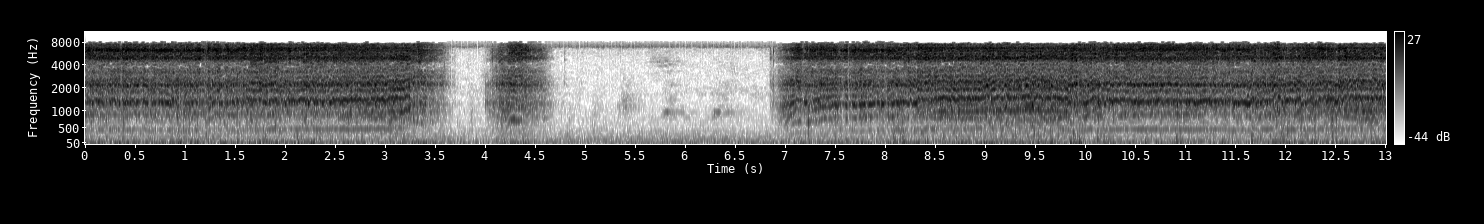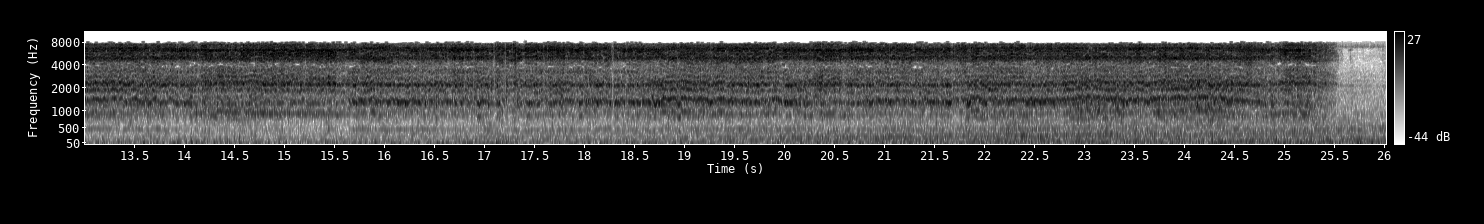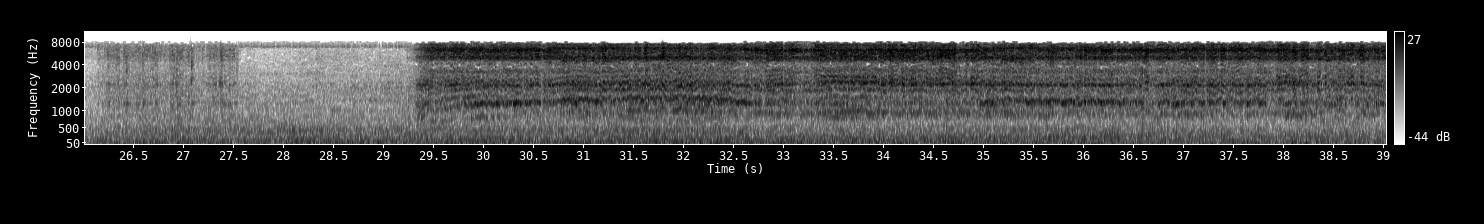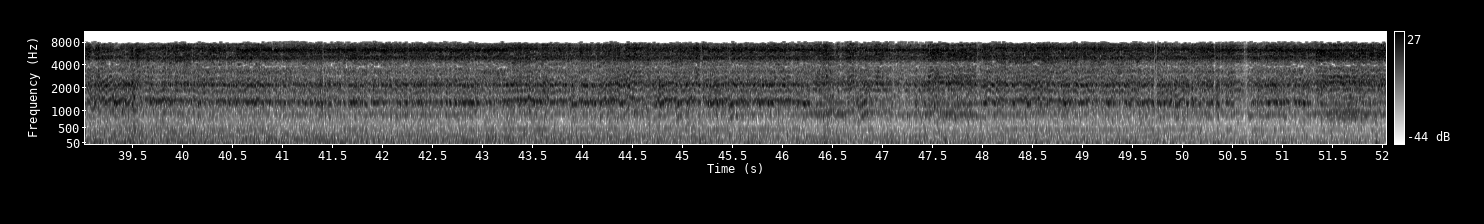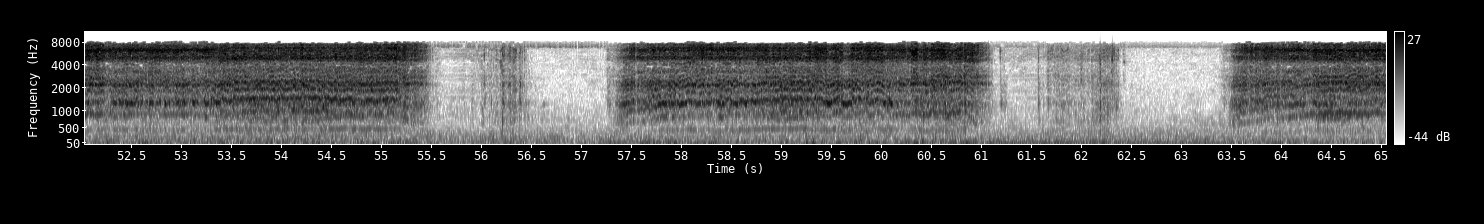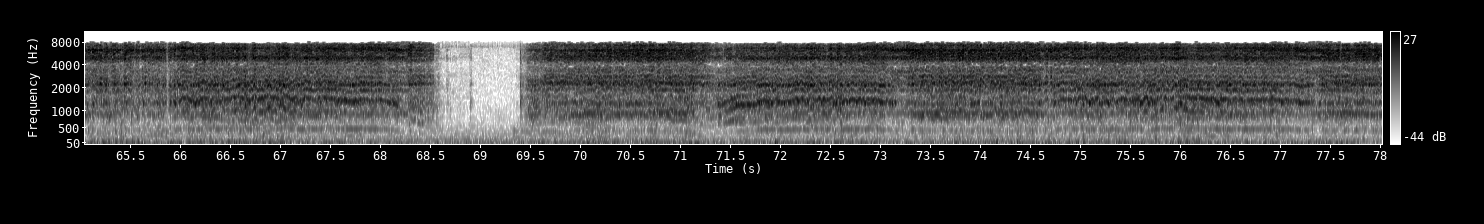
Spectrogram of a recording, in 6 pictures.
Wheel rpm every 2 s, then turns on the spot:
110, 80, 10, 60, 110, 110, 110, 110, 110, 110, 110, 110, 70, 10, 30, 110, 110, 110, 120, 110, 110, 110, 110, 110, 110, 120, 110, 70, 30, 110, 40, 30, 110, 110, 50, 100, 110, 120, 110.
26-28 60-62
